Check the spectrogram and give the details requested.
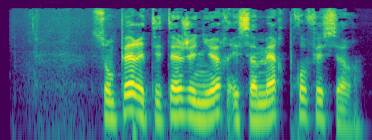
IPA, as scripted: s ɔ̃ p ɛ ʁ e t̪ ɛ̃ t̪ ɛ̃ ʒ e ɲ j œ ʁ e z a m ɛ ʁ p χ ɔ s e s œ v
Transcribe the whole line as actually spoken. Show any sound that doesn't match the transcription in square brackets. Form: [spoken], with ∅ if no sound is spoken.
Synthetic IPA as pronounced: s ɔ̃ p ɛ ʁ e t̪ [ɛ] t̪ ɛ̃ ʒ e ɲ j œ ʁ e [s] a m ɛ ʁ p χ ɔ [f] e s œ [ʁ]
